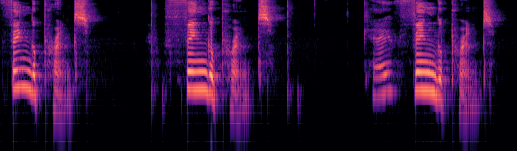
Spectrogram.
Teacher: So if you have a look over here, the apostrophe is here, so the stress is on fing.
